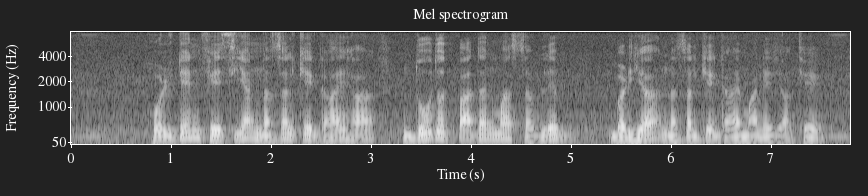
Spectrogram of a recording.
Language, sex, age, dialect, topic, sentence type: Chhattisgarhi, male, 18-24, Western/Budati/Khatahi, agriculture, statement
